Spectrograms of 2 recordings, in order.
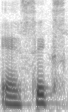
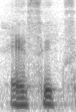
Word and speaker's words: ASICS: इसे एसिक्स कहते हैं, राइट? इसका प्रोनाउंसिएशन जो है करेक्ट, वो एसिक्स है, ASICS।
